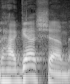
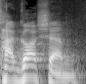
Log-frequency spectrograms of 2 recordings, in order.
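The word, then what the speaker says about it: הגשם: Because it also says Masher Achmar Hageshem, and Nusach Achar, it says Hagoshem. It's Hagoshem. You say Hagoshem. That's the right way to say it.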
